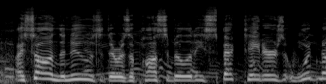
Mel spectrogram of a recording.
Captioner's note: speaking foreign language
